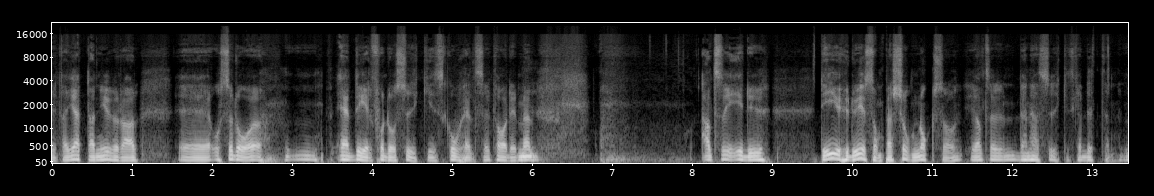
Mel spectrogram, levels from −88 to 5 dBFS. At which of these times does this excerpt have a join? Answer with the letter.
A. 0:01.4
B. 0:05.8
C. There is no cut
C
